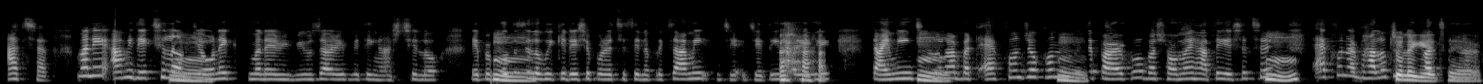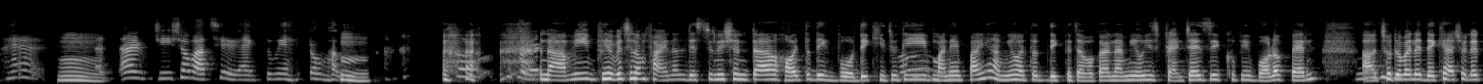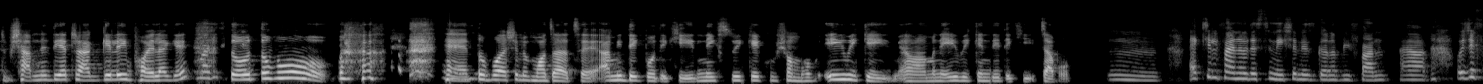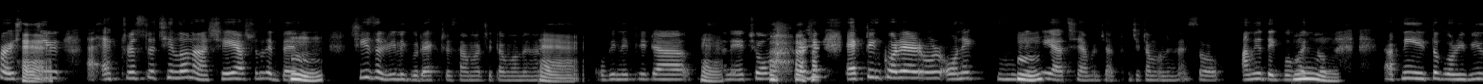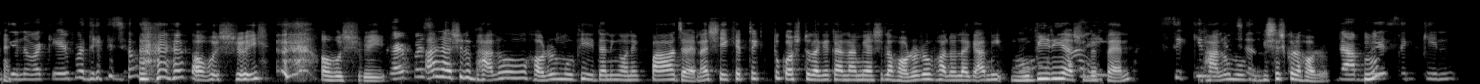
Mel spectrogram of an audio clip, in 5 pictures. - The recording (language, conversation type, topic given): Bengali, unstructured, সাধারণত ছুটির দিনে আপনি কী করেন?
- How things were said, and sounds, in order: in English: "reviews"; in English: "everything"; static; chuckle; horn; laughing while speaking: "মই একটাও ভালো না"; distorted speech; chuckle; in English: "franchise"; unintelligible speech; laugh; in English: "is gonna be fun!"; in English: "she is a really good actress"; chuckle; unintelligible speech; laughing while speaking: "এরপর দেখতে যাব"; laughing while speaking: "অবশ্যই, অবশ্যই"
